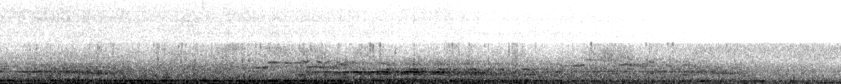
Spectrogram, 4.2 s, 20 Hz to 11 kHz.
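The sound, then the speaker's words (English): Horses neigh and hooves clip-clop during a lifeboat launch, heard as a dense, steady wash of noise running through the whole stretch, with whinnies rising above it. “100 years ago, it was a very different story. Then the lifeboat was launched using horses.”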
